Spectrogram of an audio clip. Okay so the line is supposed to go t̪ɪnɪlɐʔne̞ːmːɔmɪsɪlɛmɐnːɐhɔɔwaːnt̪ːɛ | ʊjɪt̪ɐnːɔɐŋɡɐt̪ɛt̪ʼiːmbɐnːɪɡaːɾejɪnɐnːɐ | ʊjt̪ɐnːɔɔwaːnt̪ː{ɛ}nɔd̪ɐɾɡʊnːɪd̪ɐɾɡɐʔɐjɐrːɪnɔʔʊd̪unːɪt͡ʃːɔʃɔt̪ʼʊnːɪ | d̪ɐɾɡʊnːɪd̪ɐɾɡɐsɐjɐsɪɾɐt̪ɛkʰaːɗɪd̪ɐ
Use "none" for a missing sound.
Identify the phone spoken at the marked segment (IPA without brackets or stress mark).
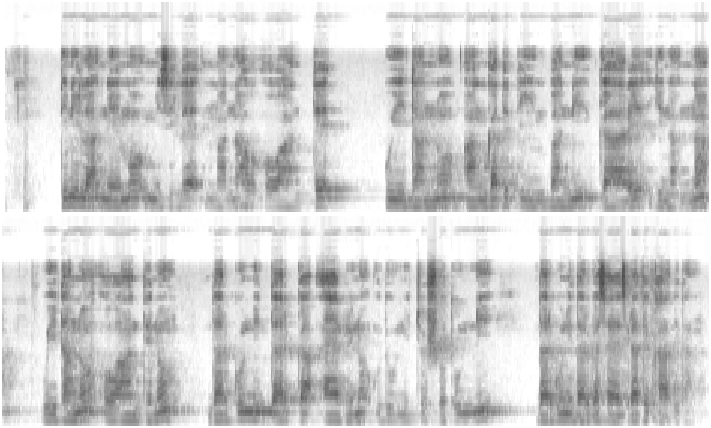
ɛ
